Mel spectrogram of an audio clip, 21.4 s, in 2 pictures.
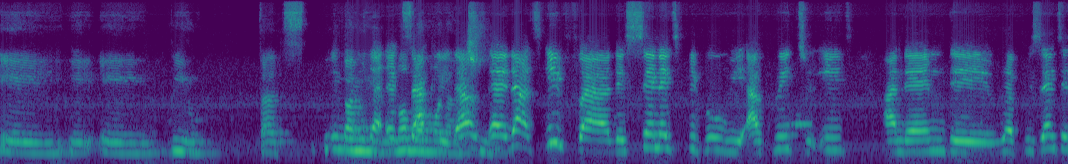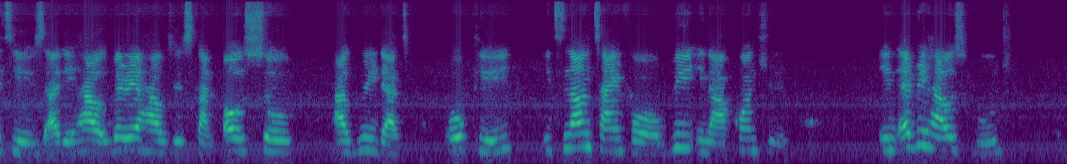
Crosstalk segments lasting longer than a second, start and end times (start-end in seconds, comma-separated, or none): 3.4-5.0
